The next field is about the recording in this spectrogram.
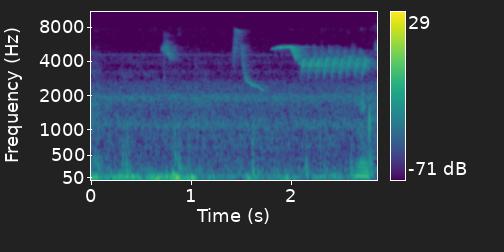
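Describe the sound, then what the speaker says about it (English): Birds chirp at a camp on a sunny morning near a big tree and a camper van: a few faint, thin whistles, then a quicker run of repeated high notes over soft, low background rumble. "Birds are chirping."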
